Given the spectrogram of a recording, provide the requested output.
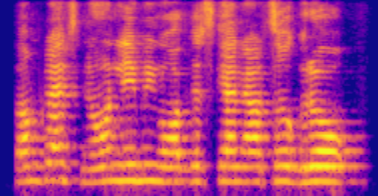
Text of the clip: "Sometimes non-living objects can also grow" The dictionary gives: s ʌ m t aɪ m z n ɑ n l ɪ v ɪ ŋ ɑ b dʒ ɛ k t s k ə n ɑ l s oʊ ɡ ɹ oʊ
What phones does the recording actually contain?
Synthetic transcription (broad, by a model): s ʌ m t aɪ m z n ɑ n l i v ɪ ŋ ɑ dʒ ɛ t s k ə n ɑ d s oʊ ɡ ɹ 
